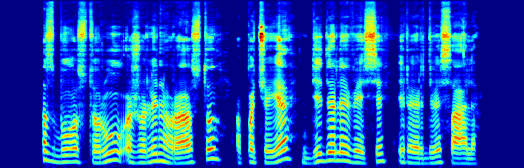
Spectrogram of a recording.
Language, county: Lithuanian, Klaipėda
